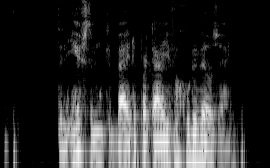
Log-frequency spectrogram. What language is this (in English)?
Dutch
